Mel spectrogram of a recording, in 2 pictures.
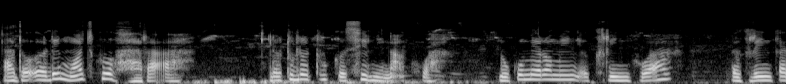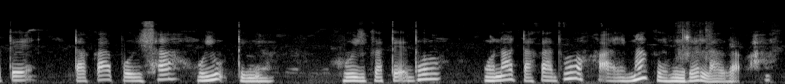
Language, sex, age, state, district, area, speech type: Santali, female, 45-60, West Bengal, Malda, rural, spontaneous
